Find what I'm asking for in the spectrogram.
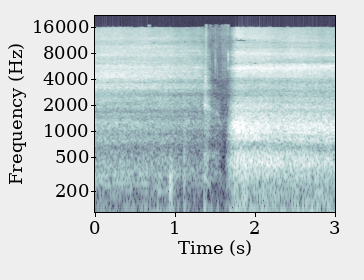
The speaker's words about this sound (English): I'm hopping in here right in the middle to take another deep breath with you.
